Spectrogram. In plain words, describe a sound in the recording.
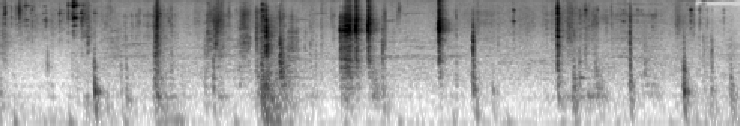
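An elderly man rattles a door handle and lock.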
